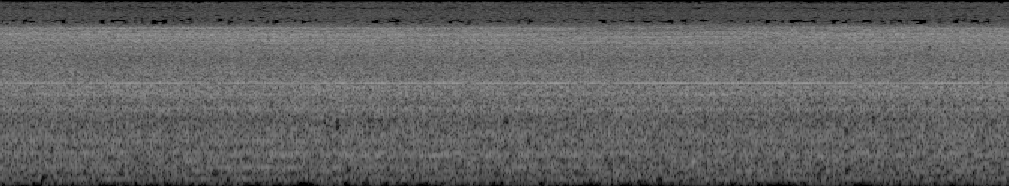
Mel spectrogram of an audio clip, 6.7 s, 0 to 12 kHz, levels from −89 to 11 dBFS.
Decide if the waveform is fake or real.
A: real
